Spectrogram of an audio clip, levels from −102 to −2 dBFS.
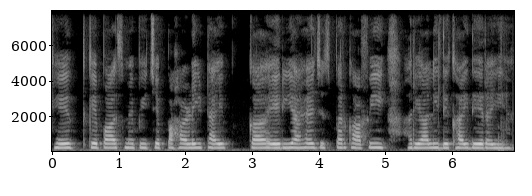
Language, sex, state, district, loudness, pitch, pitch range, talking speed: Hindi, female, Uttar Pradesh, Etah, -32 LUFS, 230 Hz, 225-235 Hz, 145 wpm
